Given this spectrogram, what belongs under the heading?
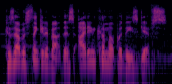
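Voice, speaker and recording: High-voiced pastor running a church raffle. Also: male voice, lively intonation, very fast, soft background music. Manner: playful, joking with the congregation. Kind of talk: church service announcements and raffle. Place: church stage with a congregation.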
